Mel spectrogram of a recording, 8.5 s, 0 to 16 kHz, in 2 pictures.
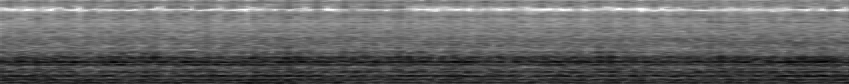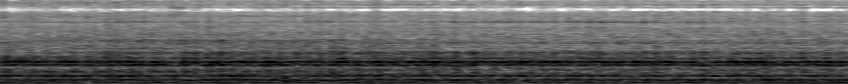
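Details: At 86,000 km, at idle right after starting: constant dry whirring hum holding pitch with no knock rhythm, like a broken bearing; worn water pump bearing.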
